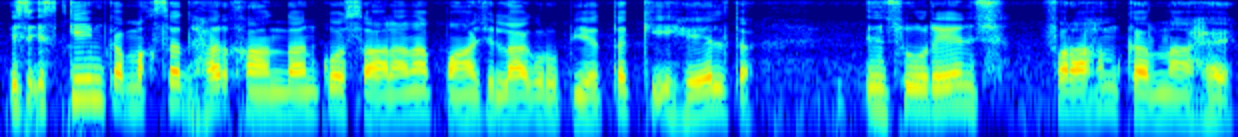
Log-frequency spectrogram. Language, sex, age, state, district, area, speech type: Urdu, male, 18-30, Uttar Pradesh, Saharanpur, urban, spontaneous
